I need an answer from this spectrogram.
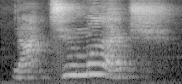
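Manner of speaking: high, loud, slow "not too much"; emphatic warning. Real, not acted. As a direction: call out the correction firmly. Teacher corrects a student's posture.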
